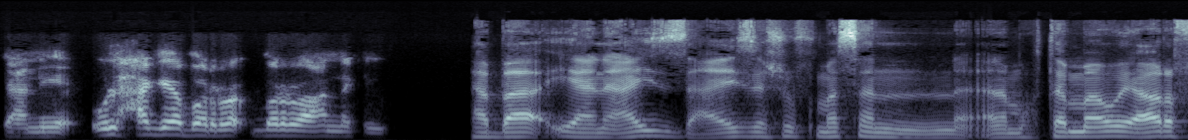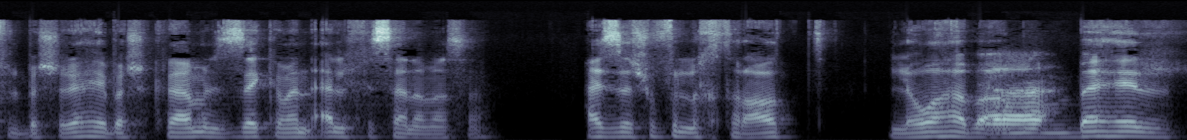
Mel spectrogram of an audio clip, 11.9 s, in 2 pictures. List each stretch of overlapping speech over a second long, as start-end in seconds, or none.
none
